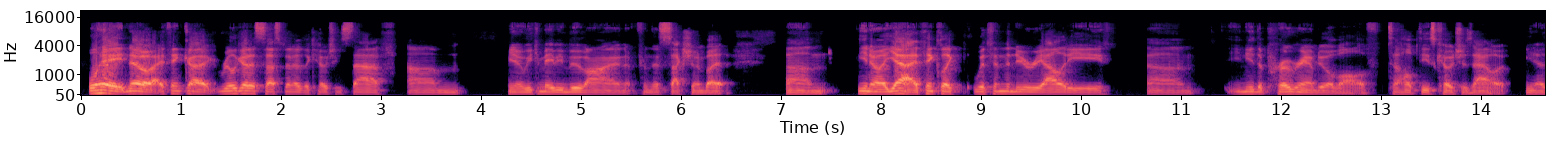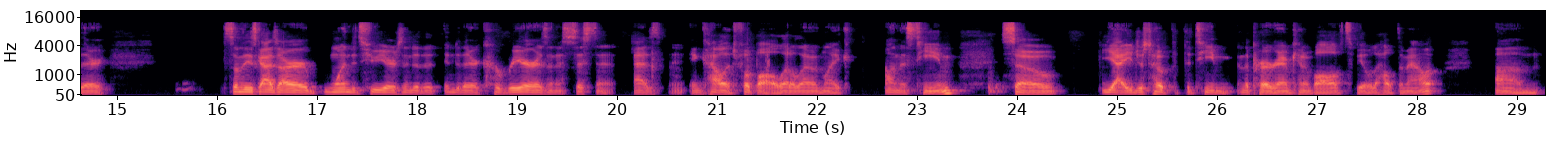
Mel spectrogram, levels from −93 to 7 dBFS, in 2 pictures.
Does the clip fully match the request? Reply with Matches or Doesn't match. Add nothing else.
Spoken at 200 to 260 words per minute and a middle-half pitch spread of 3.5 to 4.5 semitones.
Doesn't match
